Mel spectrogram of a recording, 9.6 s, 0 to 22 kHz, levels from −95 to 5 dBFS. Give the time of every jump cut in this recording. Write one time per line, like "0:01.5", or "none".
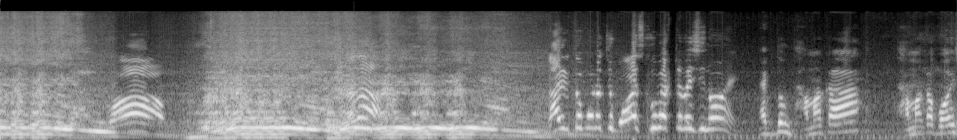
none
